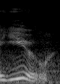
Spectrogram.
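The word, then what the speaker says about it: ewe: A female sheep is called a U. Not like the letter U or even if I said hey U. It is spelled E we E.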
